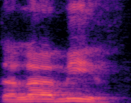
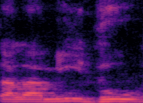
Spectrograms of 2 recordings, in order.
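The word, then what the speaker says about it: تلاميذ: Waqafat talamidh. Gitu ya bacanya ya. Jadi kalau waqaf jangan diharokati, maksudnya jangan waqafat talamidhu kayak gitu enggak.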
